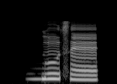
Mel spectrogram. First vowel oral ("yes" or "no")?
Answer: no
